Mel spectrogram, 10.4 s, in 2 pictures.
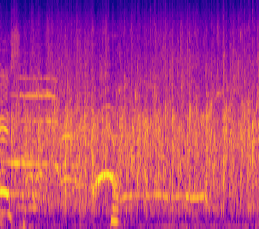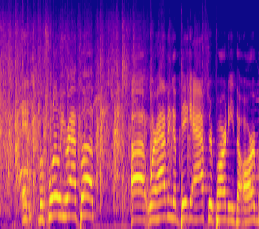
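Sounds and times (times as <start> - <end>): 
audience round of applause: 0.0 - 9.3
speech: 2.2 - 2.5, 5.6 - 7.2, 7.8 - 10.3.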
